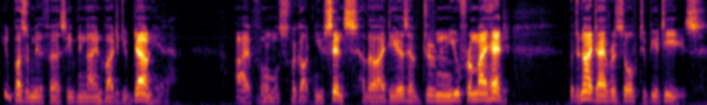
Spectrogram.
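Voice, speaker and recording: An actor playing a brusque, teasing, moody gentleman master of the house in a radio play, imperious and halting. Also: mid-range voice, close to an everyday voice. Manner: imperious, abrupt, probing, halting delivery.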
